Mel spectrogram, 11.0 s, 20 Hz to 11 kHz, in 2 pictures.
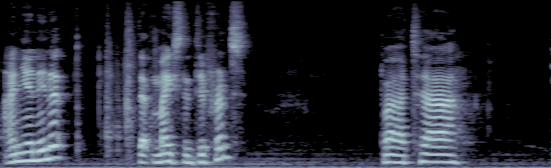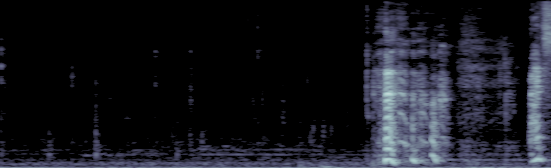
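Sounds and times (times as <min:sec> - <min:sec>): man chewing food: 0:04.7 - 0:09.3.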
